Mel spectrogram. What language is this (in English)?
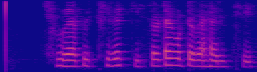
Odia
